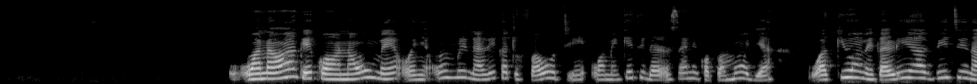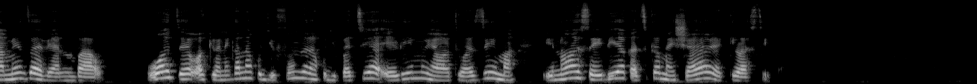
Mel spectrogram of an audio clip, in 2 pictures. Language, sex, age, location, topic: Swahili, female, 25-35, Dar es Salaam, education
